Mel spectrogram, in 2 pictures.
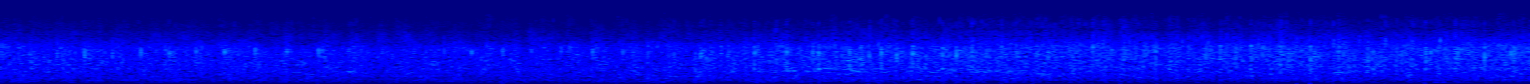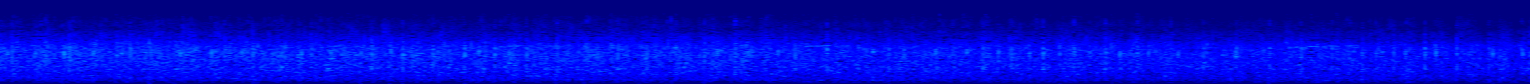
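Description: Audience applauding steadily, a dense patter of many hands clapping that grows a little louder about eight seconds in.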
